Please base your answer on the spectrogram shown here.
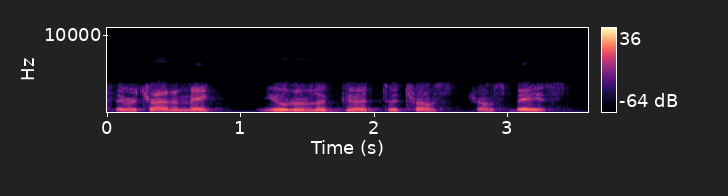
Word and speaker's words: Mueller: It's Mueller, but everybody calls him Mueller.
